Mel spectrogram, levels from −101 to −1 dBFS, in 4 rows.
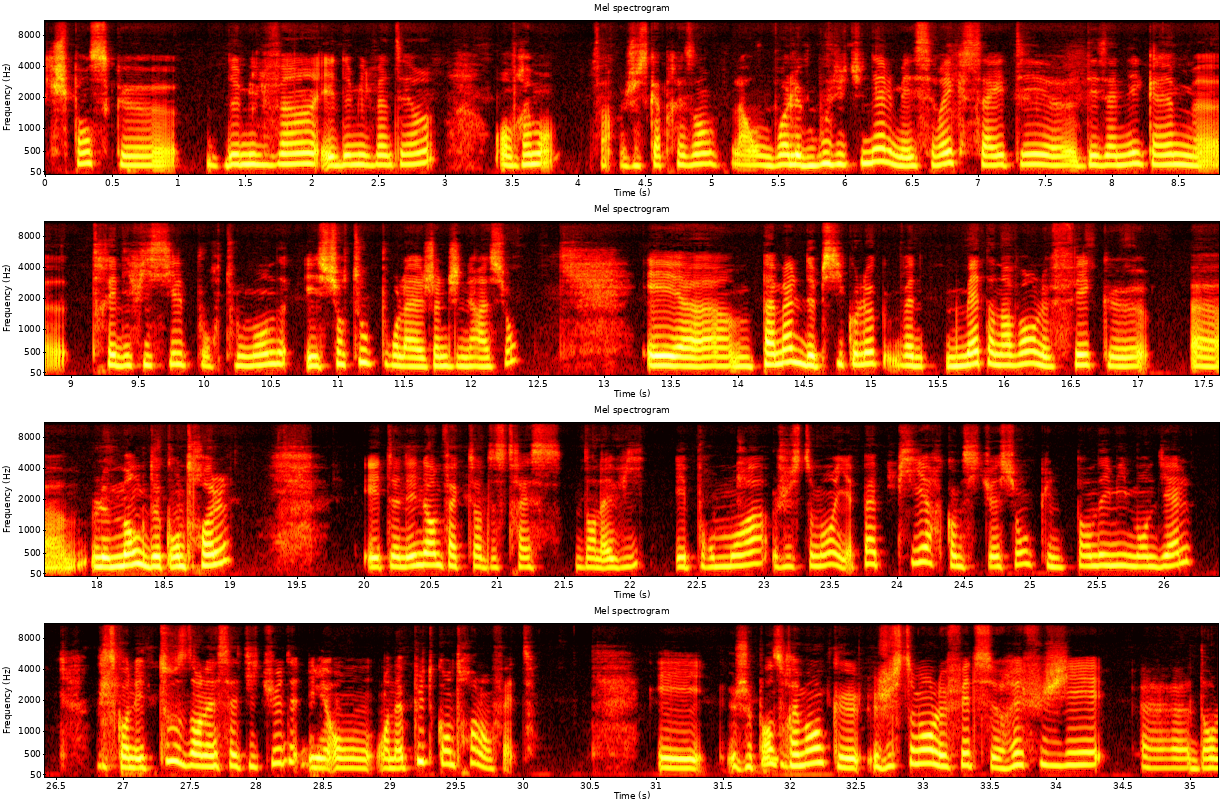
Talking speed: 185 wpm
